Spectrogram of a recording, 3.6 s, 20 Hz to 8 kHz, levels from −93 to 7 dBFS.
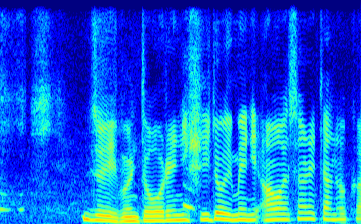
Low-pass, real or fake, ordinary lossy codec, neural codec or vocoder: none; fake; none; codec, 16 kHz, 6 kbps, DAC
